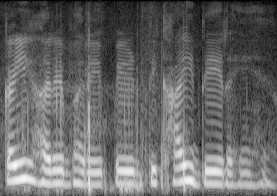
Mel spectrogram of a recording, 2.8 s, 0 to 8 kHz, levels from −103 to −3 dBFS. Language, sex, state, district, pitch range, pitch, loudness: Hindi, female, Himachal Pradesh, Shimla, 185-220 Hz, 195 Hz, -17 LUFS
